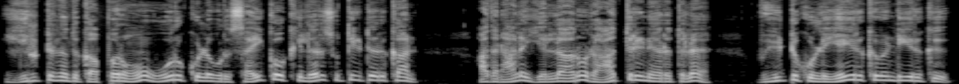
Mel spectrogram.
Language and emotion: Tamil, fearful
